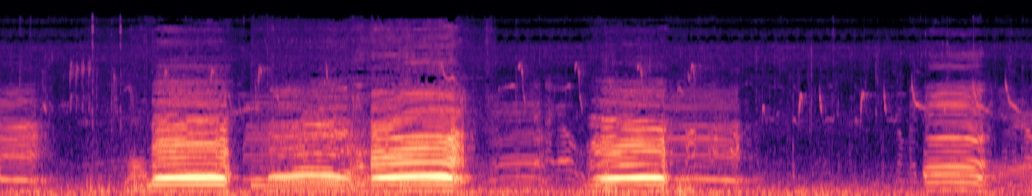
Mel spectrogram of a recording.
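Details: Herd of tame cattle strolling along a rural road, heading home to the shed with their herder; a series of loud, harmonic moos, several in quick succession then spaced out, with faint bird chirps between calls.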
